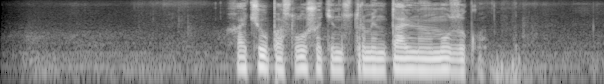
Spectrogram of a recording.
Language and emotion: Russian, neutral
